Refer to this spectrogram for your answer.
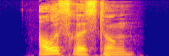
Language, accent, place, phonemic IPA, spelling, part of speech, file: German, Germany, Berlin, /ˈaʊ̯sˌʁʏstʊŋ/, Ausrüstung, noun, De-Ausrüstung.ogg
- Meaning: equipment, gear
